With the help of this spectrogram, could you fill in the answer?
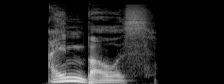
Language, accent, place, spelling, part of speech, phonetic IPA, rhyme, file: German, Germany, Berlin, Einbaus, noun, [ˈaɪ̯nˌbaʊ̯s], -aɪ̯nbaʊ̯s, De-Einbaus.ogg
- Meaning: genitive singular of Einbau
